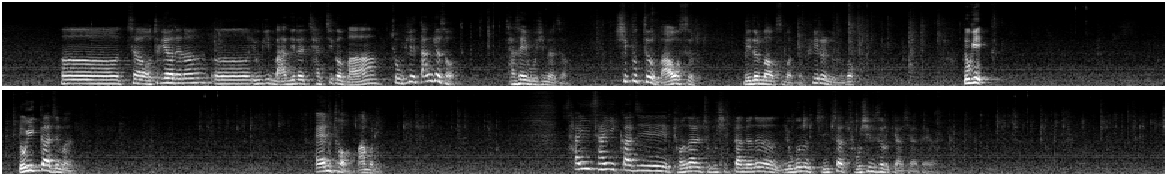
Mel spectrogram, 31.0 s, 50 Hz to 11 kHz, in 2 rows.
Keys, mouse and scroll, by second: 5.7-6.3 scroll up 1, 6.4-11.3 shift+middle drag, 14.3-19.9 drag, 29.0-31.0 drag.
